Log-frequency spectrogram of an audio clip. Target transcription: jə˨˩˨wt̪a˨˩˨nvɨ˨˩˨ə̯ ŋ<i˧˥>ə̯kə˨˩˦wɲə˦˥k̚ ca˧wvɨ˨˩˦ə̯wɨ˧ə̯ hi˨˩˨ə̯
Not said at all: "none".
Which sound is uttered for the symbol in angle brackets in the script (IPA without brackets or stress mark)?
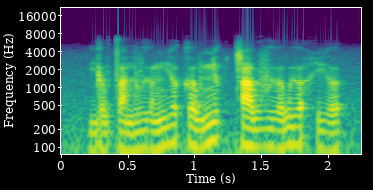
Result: i˧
